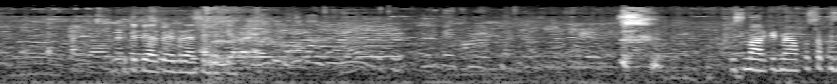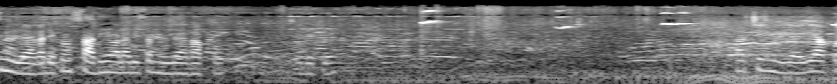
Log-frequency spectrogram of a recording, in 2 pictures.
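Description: Several men and women talk and call out close by in a busy crowd.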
